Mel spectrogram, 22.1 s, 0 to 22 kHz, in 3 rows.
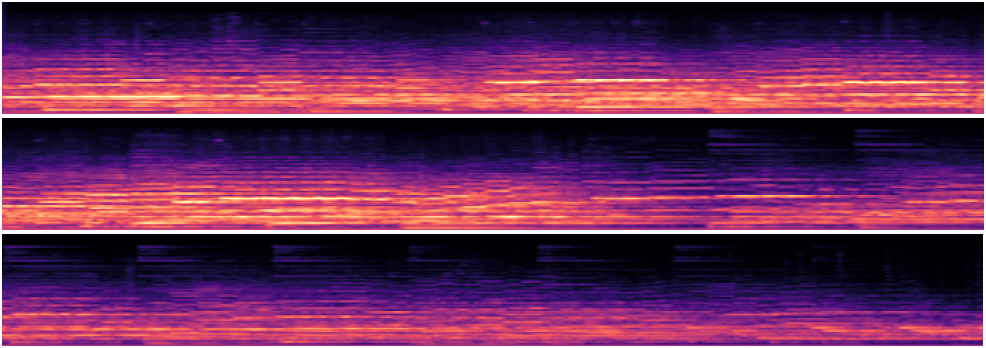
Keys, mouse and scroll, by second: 1.3-1.6 scroll down 2, 3.9 click, 6.8 click, 8.5 1, 8.8 0, 10.6-18.3 typing, 19.5 0.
